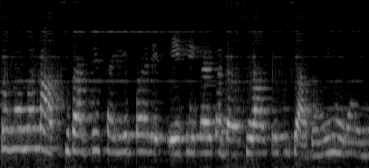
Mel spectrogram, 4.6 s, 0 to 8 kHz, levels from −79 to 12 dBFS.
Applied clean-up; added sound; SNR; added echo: neural separator model SepFormer DNS4.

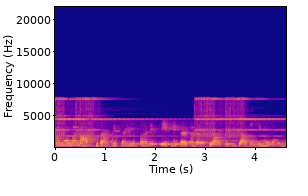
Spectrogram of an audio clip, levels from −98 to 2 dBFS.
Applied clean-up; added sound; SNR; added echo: none; Telephone; 11 dB; reverberation time 0.9 s.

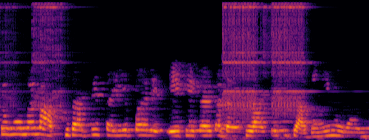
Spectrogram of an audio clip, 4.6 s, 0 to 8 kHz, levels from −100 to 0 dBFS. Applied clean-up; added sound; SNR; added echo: classical method WPE with log-MMSE.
